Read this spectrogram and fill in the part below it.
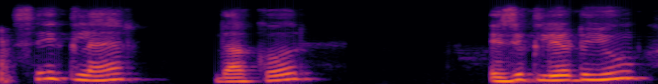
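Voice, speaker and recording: A language teacher drilling French pronunciation in English with French phrases mixed in. The delivery is repetitive and insistent, asking "clear?" after nearly every point. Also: medium pitch, animated, measured pace, mellow. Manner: repeats phrases, checks understanding with "C'est clair? D'accord?"; mixes English with French phrases and a little Hindi. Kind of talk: online language class.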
